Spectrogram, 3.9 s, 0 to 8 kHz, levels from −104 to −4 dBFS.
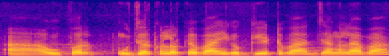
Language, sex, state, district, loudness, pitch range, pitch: Bhojpuri, female, Bihar, Muzaffarpur, -14 LUFS, 185-205 Hz, 200 Hz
